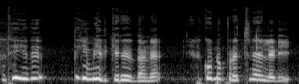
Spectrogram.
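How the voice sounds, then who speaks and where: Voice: medium pitch, animated, quick pace, darkish tone, lightly acted. A performer voicing a stubborn, devoted young man who insists earnestly in a cartoon. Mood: determined.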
